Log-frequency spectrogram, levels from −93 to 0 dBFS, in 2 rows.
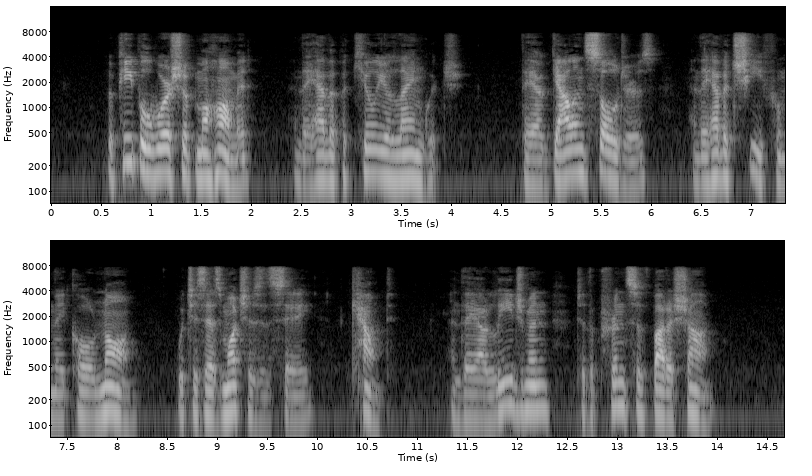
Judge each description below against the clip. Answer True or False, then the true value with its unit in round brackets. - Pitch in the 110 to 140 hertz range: True (135 Hz)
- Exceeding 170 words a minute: False (165 wpm)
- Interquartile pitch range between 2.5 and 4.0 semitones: True (3.6 semitones)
